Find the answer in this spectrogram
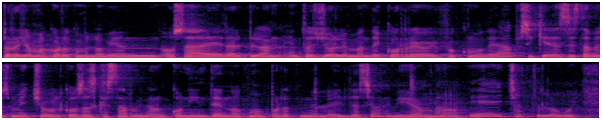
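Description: A man talks at a very fast pace, with hardly any pauses, at a medium pitch. Noticeable background noise is present. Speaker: university student, aspiring voice actor. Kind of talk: casual chat.

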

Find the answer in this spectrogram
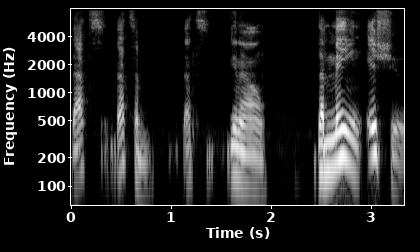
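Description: Recorded in a dry, close sound with no echo, a man with an American accent speaks at fairly high pitch with very wide pitch swings. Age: 50s. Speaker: drag queen. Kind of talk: casual chat.

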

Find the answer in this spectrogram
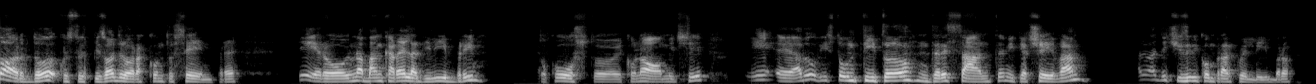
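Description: A man at a fairly high pitch, with lively intonation, a moderate pace and long, frequent pauses. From Como, Lombardy, Italy. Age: 20s. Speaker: literature student. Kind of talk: casual chat.

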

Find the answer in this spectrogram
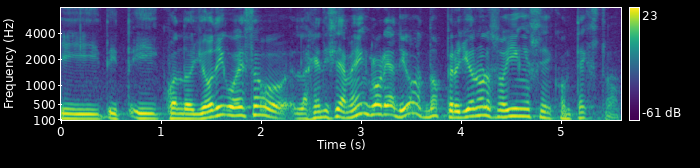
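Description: A man at a moderate pace with hardly any pauses, amid noticeable background noise and audible room echo. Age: 60s. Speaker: pastor. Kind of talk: casual chat.

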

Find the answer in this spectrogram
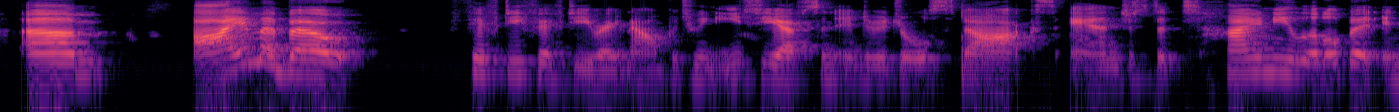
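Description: In a western Canadian accent, the bright, sharp voice moves at a fairly slow pace with lively intonation and big swings in loudness. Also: woman. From Canada, Vancouver. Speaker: finance entrepreneur and author. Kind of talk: casual interview. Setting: remote podcast call.

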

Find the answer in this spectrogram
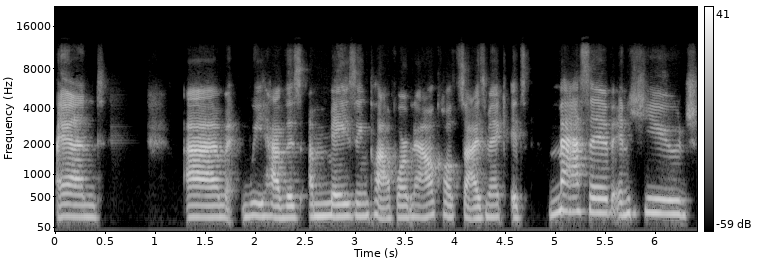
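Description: On a very clean recording with a silent background, a woman speaks very slowly in a bright, sharp tone with ordinary pitch variation. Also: medium pitch for a woman. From Canada. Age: 30s. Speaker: nutrition company founder. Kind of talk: casual interview.

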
